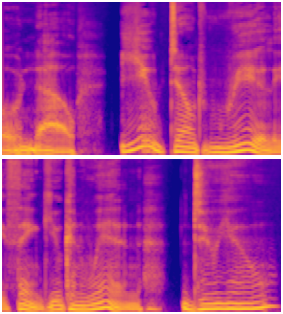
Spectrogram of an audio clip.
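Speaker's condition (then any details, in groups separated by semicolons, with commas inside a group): No condition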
